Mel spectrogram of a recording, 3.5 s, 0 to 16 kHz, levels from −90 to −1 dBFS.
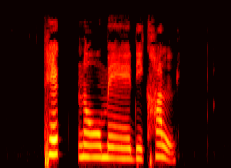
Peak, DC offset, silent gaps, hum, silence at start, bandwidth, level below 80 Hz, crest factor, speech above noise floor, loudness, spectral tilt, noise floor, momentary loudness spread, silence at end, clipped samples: -8 dBFS; under 0.1%; none; none; 0.65 s; 11 kHz; -66 dBFS; 22 dB; 52 dB; -29 LUFS; -5 dB/octave; -83 dBFS; 11 LU; 0.85 s; under 0.1%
